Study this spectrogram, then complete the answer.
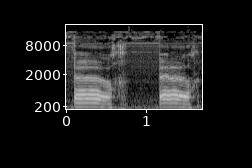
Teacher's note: Heure, j'ouvre bien la bouche, heure, et ma bouche est un peu arrondie, heure, heure, et j'ai le son re là qui vient de la gorge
